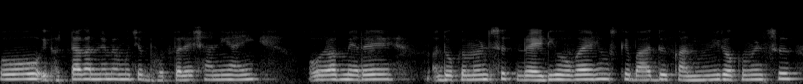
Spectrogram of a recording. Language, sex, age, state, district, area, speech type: Hindi, female, 18-30, Madhya Pradesh, Ujjain, rural, spontaneous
